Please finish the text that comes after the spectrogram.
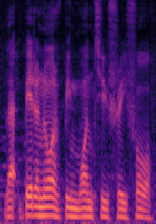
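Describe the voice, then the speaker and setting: A man's voice: fairly low pitch, level tone, fairly quick, warm tone, natural voice. A Scottish man playing a bumbling, chatty space layabout in a comedic radio play, rambling and exasperated. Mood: clueless, puzzled.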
